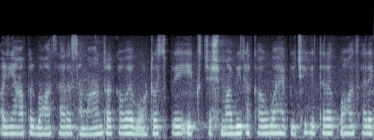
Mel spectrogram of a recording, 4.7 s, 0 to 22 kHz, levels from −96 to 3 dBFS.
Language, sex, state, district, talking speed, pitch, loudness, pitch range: Hindi, female, Bihar, Katihar, 280 wpm, 195 Hz, -16 LUFS, 190-200 Hz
